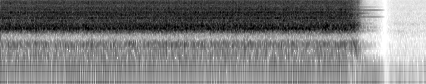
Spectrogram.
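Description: Electric espresso grinder running, grinding coffee beans into a portafilter: a loud, steady grinding noise over a low motor hum, which cuts off suddenly shortly before the end.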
